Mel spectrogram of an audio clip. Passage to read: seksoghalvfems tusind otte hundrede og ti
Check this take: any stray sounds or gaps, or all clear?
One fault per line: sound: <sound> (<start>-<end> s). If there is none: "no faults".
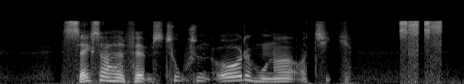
sound: laugh (4.0-4.4 s)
